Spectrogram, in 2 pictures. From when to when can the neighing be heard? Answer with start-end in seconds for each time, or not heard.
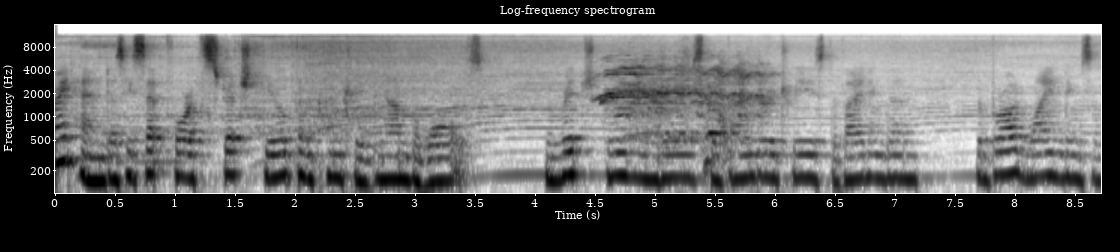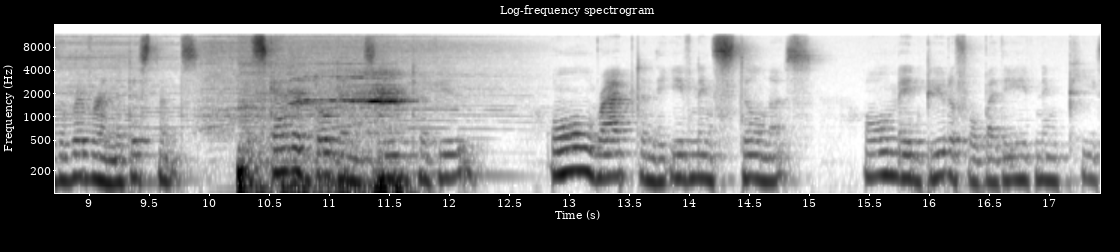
4.5-6.0, 10.2-11.6.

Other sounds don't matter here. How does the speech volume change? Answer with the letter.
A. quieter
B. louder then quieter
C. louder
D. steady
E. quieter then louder
A.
